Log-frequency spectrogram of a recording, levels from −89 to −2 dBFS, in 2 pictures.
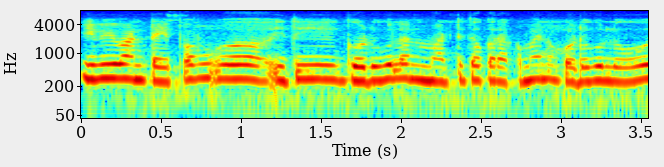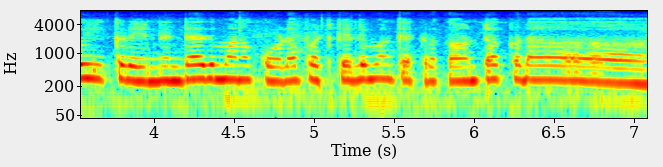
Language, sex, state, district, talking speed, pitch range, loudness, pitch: Telugu, female, Andhra Pradesh, Srikakulam, 100 wpm, 255-285 Hz, -16 LUFS, 270 Hz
